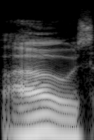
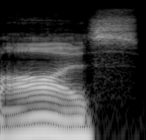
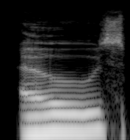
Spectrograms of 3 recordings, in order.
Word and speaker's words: Oz: Pearlman I'm 30 he pronounces himself O's I've always called him Oz because that's the way you say Oz But owes Pearlman, they're ready to.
